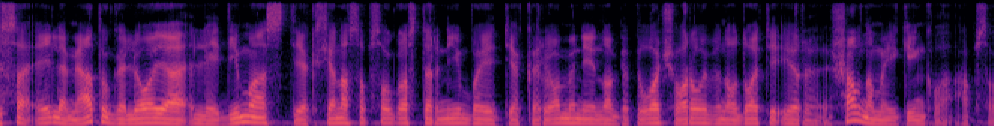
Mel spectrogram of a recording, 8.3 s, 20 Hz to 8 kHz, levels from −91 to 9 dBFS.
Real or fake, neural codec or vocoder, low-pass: real; none; 7.2 kHz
